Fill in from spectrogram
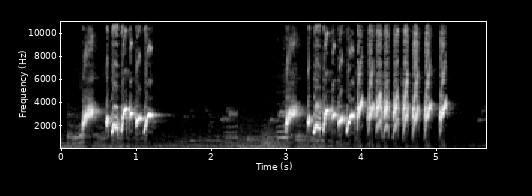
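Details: Red-whiskered bulbul from Thailand singing for young birds to copy: two lively phrases of quick, liquid whistled notes, the second longer with a dozen rapid bouncing syllables, separated by a short quiet gap.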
